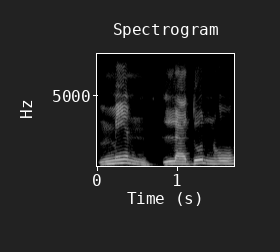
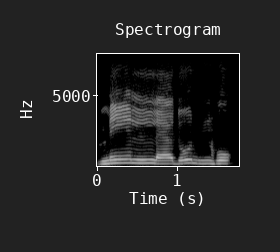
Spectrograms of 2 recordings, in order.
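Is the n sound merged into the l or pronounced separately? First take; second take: separate; merged. First: The n is pronounced clearly before the l. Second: The n merges completely into the following l. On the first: The speaker calls it wrong. "Itu salah" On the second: The speaker calls it right. "Nun mati tidak ada bunyi, langsung dimasukkan ke dalam huruf lam"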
